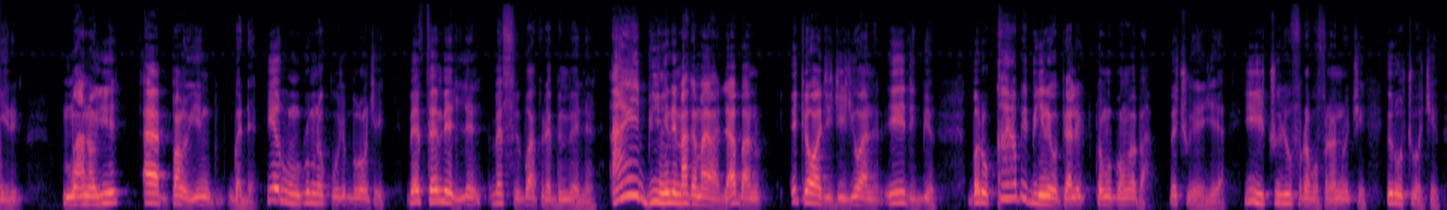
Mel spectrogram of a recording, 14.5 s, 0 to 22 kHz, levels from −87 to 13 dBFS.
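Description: No technical faults can be heard anywhere in the speech.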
